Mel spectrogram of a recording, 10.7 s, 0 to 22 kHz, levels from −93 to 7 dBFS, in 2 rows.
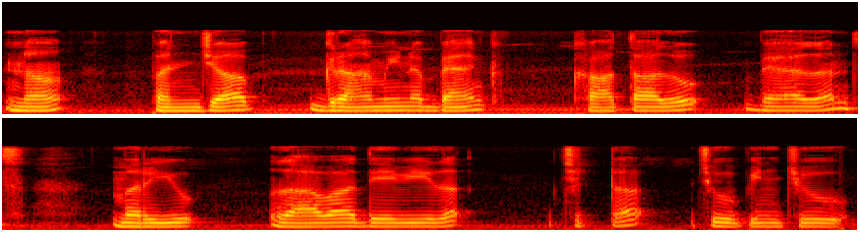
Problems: constant background noise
